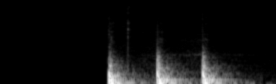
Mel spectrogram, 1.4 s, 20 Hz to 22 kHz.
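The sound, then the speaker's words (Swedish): Three firm knocks on a bedroom door at night in quick, even succession, each with a short resonant ring, heard alone after a moment of silence. “Natten den 24 september hörde jag en knackning på min sängkammardörr.”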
